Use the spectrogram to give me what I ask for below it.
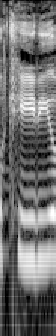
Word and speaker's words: Katy: So my social handles, my Instagram, my personal one here is Katie Spudo. And let me spell that, especially for people who don't know me. So I spell Katie like you would spell Katy Perry. So K-A-T-Y.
